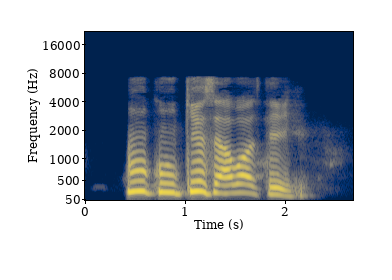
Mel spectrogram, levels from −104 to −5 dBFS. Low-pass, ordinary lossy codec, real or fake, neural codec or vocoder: 7.2 kHz; MP3, 64 kbps; fake; autoencoder, 48 kHz, 32 numbers a frame, DAC-VAE, trained on Japanese speech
